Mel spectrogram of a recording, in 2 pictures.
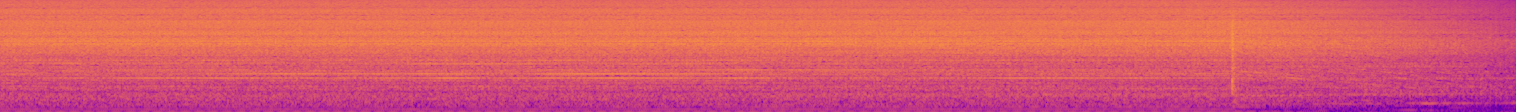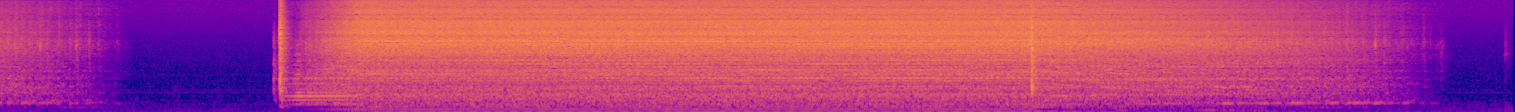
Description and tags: just some motors funning
Compressor, engine, generator, machine, mechanical, motor, start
